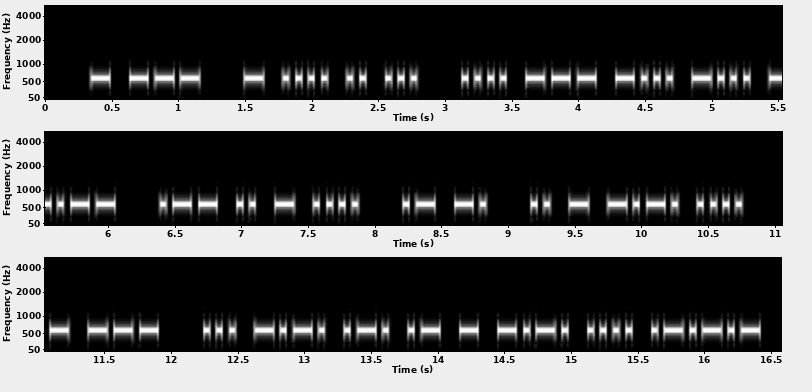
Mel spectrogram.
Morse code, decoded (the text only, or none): TO THIS HOBBY WITH AN ITCH TO SCRATCH.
